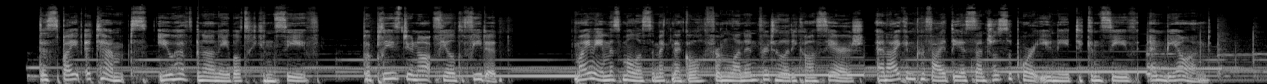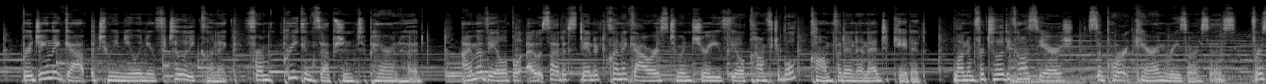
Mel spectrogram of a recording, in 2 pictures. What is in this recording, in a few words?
radio ad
